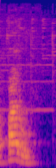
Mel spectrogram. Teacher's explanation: Na pronunciação rápida, a gente diz exatamente para o. Ou seja, automaticamente junta-se essa sílaba, né, a última sílaba de para, com o artigo que vem em seguida. Então, no lugar de para o, fica parou. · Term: elisão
